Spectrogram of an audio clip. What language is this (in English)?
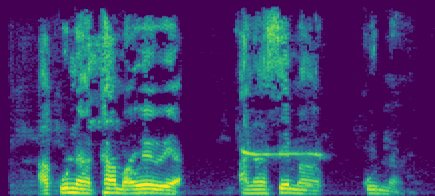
Swahili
